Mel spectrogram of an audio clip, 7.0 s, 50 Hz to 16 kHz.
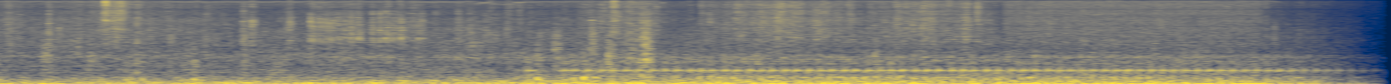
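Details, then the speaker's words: Honda CR-V/Element 4WD on full turns: a low rolling rumble, then a steady groaning moan rises as the car turns hard. The rear differential fluid is worn and needs changing with Honda Dual Pump II fluid. "Now, listen. That noise on the full turns means your differential fluid needs to be changed."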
